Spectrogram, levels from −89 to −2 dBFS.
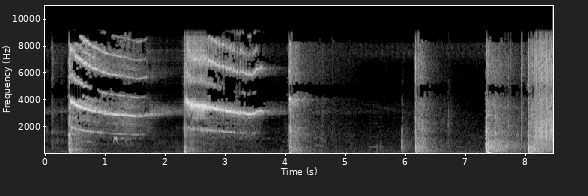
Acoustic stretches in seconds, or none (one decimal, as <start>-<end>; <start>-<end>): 0.0-1.7; 2.7-8.5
